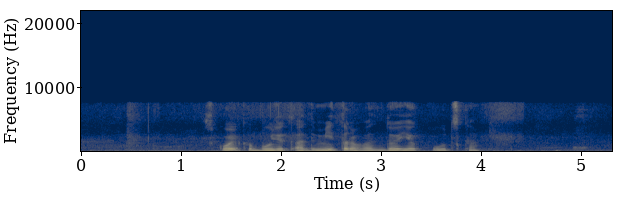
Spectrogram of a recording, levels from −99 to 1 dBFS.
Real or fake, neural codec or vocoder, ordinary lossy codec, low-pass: real; none; none; none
